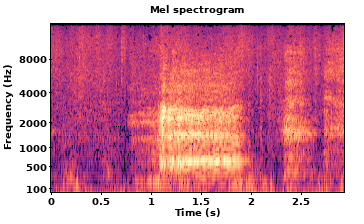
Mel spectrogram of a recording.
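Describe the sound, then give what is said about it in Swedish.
A sheep lets out a loud, wavering bleat lasting about a second, followed by a shorter, fainter bleat, with soft rustling and shuffling of an indoor barn in the background. “Ja men, ja men vi står i, i stallet här nu med, med fåren.”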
